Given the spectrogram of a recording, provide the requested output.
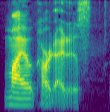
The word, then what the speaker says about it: myocarditis: And I would like to know if that is any part of myocarditis.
